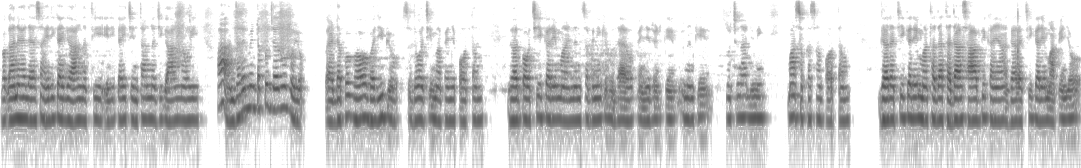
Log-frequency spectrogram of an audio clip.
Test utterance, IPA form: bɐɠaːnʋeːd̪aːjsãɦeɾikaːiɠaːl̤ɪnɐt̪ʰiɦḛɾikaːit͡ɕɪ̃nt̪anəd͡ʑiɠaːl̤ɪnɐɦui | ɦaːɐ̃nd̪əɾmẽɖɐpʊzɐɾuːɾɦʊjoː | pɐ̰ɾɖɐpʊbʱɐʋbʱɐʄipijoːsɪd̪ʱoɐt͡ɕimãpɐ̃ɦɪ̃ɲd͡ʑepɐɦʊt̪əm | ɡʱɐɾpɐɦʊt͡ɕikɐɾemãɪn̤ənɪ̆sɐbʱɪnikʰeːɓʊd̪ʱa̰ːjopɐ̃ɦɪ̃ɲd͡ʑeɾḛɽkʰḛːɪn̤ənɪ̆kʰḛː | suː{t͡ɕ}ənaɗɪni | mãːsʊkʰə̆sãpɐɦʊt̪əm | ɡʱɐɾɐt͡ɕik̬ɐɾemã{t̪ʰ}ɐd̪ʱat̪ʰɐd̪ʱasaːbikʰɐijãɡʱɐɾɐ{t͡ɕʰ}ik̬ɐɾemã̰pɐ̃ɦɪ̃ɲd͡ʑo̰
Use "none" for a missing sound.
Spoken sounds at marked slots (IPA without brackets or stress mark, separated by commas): t͡ɕ, t̪ʰ, t͡ɕ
